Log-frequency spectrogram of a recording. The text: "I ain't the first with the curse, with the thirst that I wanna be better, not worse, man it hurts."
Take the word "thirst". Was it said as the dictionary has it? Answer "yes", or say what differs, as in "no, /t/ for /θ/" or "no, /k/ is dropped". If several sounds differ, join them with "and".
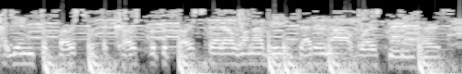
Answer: no, /f/ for /θ/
